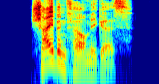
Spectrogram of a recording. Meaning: strong/mixed nominative/accusative neuter singular of scheibenförmig
- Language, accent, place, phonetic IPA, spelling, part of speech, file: German, Germany, Berlin, [ˈʃaɪ̯bn̩ˌfœʁmɪɡəs], scheibenförmiges, adjective, De-scheibenförmiges.ogg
